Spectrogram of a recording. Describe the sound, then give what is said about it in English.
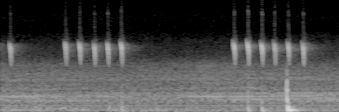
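A wild male bird calls loudly in two bursts of sharp, high-pitched chirps, five evenly spaced notes then six more, over a low background hum with a brief thump near the end. “Circling that male who's hanging around, still calling loud.”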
